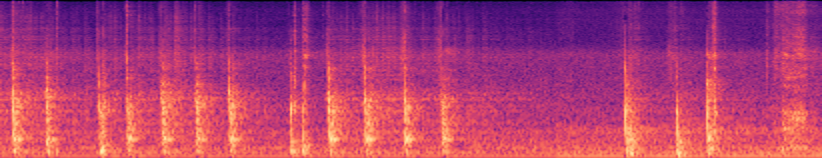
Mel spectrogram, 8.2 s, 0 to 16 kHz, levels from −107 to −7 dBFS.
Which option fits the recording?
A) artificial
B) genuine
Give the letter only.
B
